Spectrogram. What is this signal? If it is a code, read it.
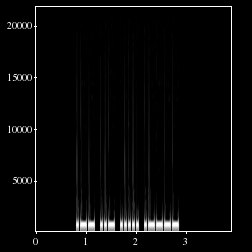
Morse code, heard as a keyed tone, about 31 wpm, 700 Hz. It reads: WU51
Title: Four Challenging Letter-Number Combinations 30wpm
